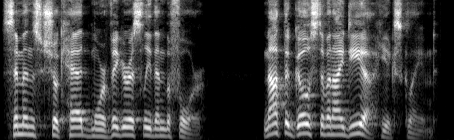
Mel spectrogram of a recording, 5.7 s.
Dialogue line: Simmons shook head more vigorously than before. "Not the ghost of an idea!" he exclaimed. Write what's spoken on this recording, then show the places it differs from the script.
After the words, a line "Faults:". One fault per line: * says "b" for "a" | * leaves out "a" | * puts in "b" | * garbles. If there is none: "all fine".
Simmons shook head more vigorously than before. "Not the ghost of an idea!" he exclaimed.
Faults:
all fine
